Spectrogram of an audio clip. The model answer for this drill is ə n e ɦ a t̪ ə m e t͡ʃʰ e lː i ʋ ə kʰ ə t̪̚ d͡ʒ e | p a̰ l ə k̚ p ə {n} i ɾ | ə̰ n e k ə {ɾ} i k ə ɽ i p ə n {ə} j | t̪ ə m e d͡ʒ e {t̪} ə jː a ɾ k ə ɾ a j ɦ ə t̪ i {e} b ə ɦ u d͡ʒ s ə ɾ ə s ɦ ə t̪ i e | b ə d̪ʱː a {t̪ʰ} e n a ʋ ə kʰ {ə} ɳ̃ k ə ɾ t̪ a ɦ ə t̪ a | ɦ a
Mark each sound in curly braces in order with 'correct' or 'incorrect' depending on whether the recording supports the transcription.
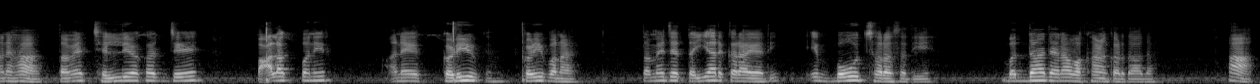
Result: correct, incorrect, incorrect, correct, correct, incorrect, incorrect

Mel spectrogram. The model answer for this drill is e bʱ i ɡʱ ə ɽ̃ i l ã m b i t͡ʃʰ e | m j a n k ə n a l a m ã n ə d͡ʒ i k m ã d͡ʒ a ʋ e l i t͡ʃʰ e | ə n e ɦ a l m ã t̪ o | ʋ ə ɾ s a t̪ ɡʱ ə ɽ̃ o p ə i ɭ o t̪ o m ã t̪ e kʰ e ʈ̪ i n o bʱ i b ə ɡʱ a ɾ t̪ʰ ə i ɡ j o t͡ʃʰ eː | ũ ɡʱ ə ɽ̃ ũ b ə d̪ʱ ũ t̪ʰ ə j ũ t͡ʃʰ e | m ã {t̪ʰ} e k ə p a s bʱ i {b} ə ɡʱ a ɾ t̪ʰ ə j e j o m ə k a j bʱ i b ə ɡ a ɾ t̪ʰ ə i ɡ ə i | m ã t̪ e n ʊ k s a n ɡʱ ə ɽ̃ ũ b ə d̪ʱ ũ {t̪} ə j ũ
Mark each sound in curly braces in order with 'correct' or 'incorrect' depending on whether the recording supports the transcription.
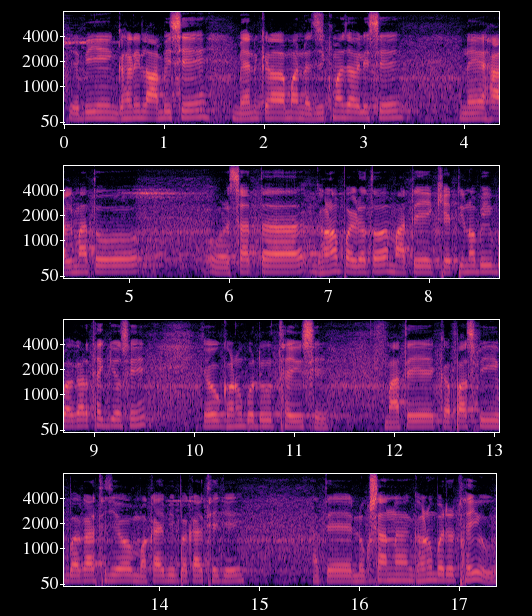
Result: incorrect, correct, incorrect

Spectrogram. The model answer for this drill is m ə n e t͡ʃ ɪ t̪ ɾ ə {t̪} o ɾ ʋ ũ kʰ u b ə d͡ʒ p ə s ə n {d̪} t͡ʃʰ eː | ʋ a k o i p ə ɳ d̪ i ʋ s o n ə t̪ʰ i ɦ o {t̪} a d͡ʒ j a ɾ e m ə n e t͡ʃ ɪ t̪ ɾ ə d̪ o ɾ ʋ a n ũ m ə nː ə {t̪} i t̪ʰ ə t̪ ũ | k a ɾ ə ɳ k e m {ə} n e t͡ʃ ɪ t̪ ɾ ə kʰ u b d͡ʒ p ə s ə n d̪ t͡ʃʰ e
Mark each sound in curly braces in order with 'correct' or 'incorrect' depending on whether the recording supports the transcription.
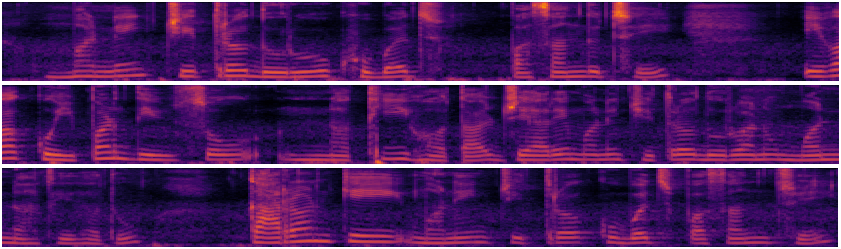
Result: incorrect, correct, correct, incorrect, correct

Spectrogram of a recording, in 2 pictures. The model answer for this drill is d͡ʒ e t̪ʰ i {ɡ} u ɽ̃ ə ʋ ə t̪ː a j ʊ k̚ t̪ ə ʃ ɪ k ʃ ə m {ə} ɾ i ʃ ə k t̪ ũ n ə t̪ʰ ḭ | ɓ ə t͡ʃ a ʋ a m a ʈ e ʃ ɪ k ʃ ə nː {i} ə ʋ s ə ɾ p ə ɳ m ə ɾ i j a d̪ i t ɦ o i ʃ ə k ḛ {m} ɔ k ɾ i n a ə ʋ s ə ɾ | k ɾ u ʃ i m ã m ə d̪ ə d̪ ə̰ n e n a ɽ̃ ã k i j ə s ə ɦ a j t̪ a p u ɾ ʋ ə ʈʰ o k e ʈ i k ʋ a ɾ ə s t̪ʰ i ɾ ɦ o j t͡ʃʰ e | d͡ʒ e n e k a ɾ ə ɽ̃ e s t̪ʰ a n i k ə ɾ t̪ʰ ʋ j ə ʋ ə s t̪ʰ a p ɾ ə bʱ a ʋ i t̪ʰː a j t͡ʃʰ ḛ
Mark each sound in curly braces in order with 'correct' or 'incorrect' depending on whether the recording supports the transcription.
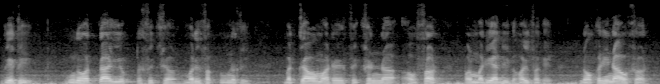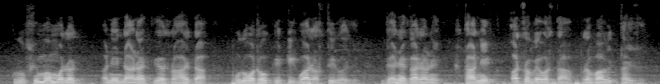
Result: correct, correct, incorrect, incorrect

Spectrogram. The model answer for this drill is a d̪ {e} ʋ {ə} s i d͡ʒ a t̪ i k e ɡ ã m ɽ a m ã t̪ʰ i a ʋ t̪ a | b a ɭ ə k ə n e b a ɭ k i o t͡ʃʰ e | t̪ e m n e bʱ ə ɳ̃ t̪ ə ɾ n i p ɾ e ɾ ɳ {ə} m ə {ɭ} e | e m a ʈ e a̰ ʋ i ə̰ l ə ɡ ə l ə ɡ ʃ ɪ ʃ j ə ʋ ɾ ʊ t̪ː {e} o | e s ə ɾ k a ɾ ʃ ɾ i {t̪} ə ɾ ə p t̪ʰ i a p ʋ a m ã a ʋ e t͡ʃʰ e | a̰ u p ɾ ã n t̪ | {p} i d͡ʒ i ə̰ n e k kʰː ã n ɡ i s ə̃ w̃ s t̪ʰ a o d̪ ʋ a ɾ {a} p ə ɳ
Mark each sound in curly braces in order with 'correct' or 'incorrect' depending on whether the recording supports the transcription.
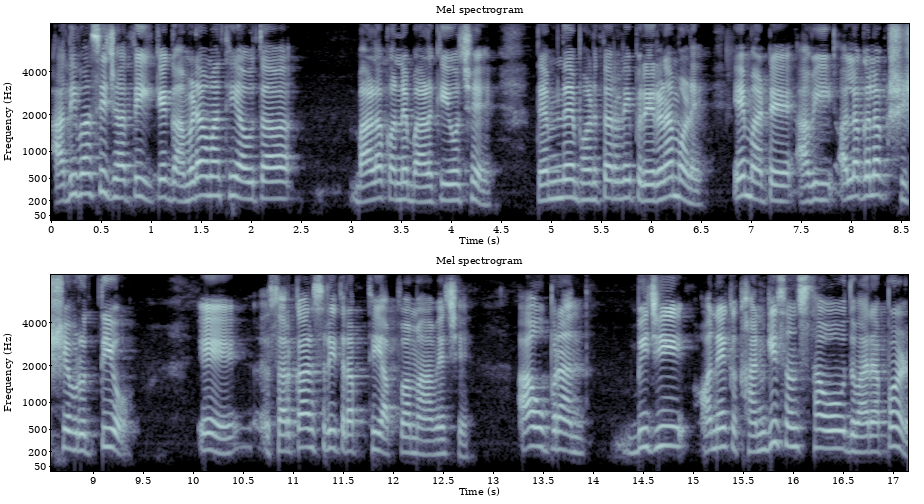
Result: incorrect, incorrect, incorrect, correct, incorrect, correct, incorrect, correct

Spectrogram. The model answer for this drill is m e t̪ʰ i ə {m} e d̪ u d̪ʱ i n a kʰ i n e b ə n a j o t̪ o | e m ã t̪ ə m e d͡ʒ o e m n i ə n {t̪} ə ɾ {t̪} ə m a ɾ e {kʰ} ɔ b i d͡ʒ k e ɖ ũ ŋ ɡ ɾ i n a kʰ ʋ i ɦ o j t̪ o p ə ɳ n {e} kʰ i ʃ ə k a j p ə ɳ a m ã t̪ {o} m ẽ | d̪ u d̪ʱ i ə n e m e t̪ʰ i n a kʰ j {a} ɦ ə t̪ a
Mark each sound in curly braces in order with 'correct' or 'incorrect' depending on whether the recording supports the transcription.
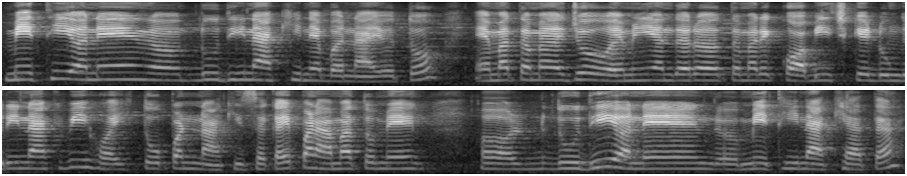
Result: incorrect, incorrect, correct, incorrect, incorrect, correct, correct

